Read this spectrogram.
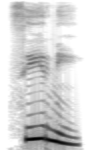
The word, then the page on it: ಸೀರ್ಣಿ: sīrṇi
